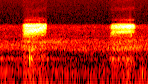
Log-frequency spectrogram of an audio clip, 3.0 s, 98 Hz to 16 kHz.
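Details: Owl on a porch at night, May 5, 2013, 1:53 AM. A pair of strong, grating hissing screeches, each about half a second, separated by nearly two seconds of low hum.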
